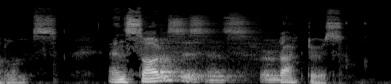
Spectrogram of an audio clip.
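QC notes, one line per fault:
1.62–2.79 s, switch to a distant microphone: just after "and sought", the close microphone's feed likely dropped out, leaving only a pickup much further from the mouth. With more room than direct sound reaching it, the speech turns suddenly hollow and roomy, loses low-end body, and sits about 5 dB quieter. Background noise rises to roughly 35 dB below the speech. The sudden change at both ends marks a source switch rather than movement.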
